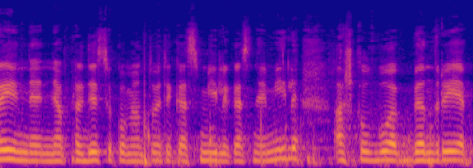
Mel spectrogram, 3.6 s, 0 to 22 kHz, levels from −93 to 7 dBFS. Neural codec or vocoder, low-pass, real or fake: vocoder, 44.1 kHz, 128 mel bands every 512 samples, BigVGAN v2; 19.8 kHz; fake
